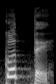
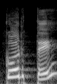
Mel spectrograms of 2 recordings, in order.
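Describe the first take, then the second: The two takes are said the same way.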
